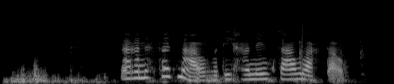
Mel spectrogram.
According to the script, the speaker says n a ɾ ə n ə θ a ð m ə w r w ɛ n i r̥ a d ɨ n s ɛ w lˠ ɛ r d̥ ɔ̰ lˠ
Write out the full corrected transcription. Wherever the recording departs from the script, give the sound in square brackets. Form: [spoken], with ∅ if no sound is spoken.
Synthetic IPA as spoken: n a ɾ ə n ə θ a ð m [a] w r w ɛ [d] i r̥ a [n] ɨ n s [a] w lˠ [a] r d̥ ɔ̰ lˠ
